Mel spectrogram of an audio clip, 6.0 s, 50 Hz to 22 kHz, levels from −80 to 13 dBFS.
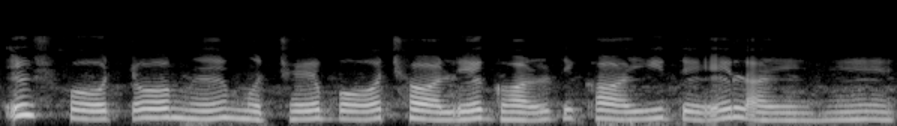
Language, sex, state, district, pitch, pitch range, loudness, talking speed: Hindi, female, Madhya Pradesh, Katni, 225 Hz, 210-245 Hz, -16 LUFS, 110 wpm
